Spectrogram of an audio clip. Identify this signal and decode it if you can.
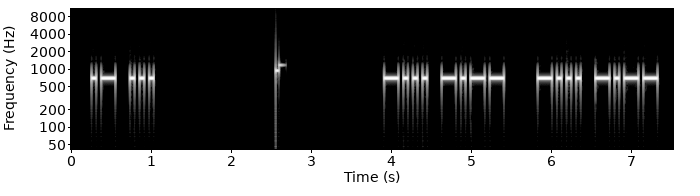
Morse code, heard as a keyed tone, about 20 wpm, 700 Hz. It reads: AS BY BY
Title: Top 100 Words Repeated 20wpm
